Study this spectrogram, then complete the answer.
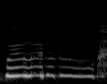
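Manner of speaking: very high, soft squeaky parody; mousy voice. Acted. Showing what gentleness doesn't mean, mock mousy voice. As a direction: put on a tiny, timid mouse of a voice. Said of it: "take on this mousy voice".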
